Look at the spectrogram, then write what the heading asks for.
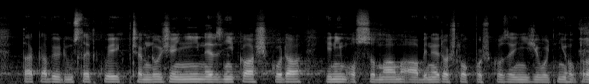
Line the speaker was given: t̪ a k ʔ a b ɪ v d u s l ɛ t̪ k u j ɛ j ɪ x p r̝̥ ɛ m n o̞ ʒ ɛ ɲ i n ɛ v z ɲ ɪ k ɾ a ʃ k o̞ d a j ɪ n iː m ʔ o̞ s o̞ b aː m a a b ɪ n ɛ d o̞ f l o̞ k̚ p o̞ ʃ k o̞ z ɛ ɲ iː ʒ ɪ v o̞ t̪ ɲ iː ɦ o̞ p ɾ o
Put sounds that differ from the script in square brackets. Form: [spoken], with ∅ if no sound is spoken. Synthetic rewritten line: t̪ a k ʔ a b ɪ v d [uː] s l ɛ t̪ k u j ɛ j ɪ x p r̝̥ ɛ m n o̞ ʒ ɛ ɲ [iː] n ɛ v z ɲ ɪ k [l] a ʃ k o̞ d a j ɪ n iː m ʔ o̞ s o̞ b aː m a a b ɪ n ɛ d o̞ [ʃ] l o̞ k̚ p o̞ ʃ k o̞ z ɛ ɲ iː ʒ ɪ v o̞ t̪ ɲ iː ɦ o̞ p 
